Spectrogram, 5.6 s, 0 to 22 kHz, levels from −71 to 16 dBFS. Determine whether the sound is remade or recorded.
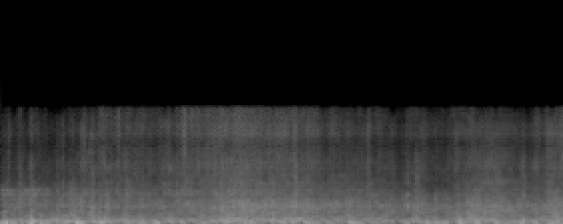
remade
